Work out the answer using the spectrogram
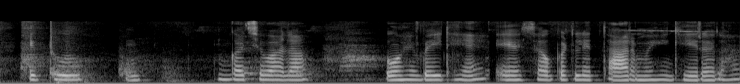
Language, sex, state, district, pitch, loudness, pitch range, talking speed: Sadri, female, Chhattisgarh, Jashpur, 210 Hz, -25 LUFS, 205-215 Hz, 145 wpm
